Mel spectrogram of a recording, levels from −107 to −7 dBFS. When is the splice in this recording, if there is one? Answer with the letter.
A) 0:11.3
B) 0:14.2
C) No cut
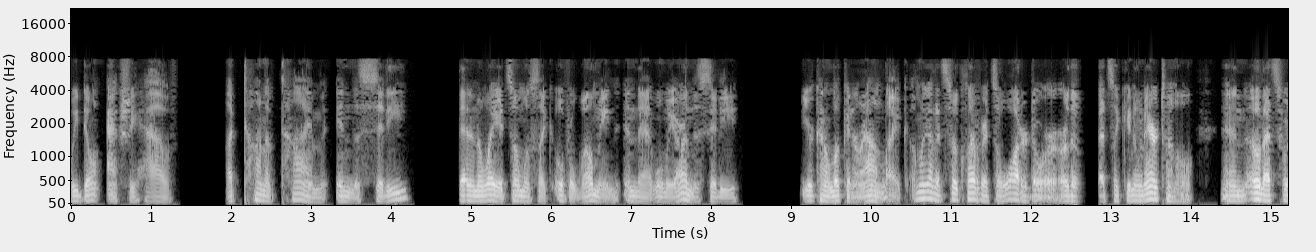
C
